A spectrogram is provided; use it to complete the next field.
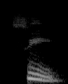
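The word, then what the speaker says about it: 呬: associated with the heart c pronounced like sir with a long slow exhale which is associated with the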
